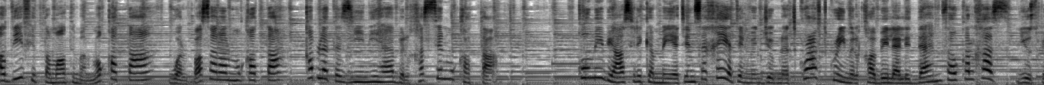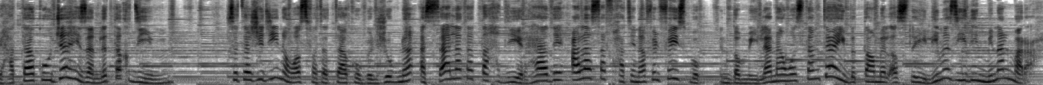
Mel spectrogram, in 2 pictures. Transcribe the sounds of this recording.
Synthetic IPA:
ʔɑd̪ˤiːfit̪ˤːɑmɑːt̪ˤɨmalmʊqɑt̪ˤːɑʕɑ | wɪlbɑsˤɑɾˤɑlmʊqɑt̪ˤːɑʕ | qablat̪azjiːnɪɦabɪlxɑsˤːɪlmʊqɑt̪ˤːɑʕ | quːmibɪʕɑsˤɾkamːɪjːasaxɪjːamɪnd͡ʒʊbnakɾaːft̪kɾiːmalqɑːbɪlalɪd̪ːahmθawqɑlxɑsˤːjʊsˤbɪħat̪ːaːkud͡ʒaːhɪzanlɪt̪ːɑqd̪iːm | sat̪ad͡ʒɪd̪iːnawɑsˤfɑt̪at̪ːaːkubɪlʒʊbnaʔasːaːlaat̪ːɑħðˤiːɾɦaːðɪhʕalasˤɑfħɑt̪nafilfeːsbʊk̚nd̪ˤɑmːilanawast̪amt̪aʕiːbɨt̪ˤːɑʕmɪlʔɑsˤliːlɪmaziːd̪ɪmɪnalmɑ̰ɾˤɑ̰ħ

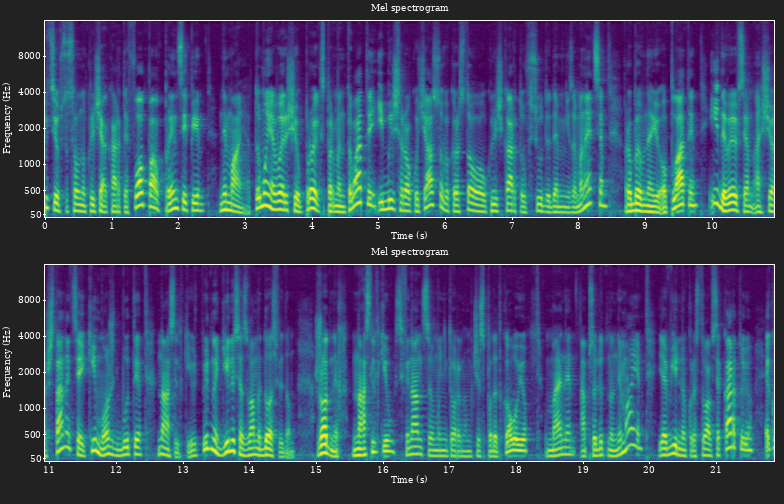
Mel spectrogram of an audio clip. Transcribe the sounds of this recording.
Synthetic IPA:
wt͡sʲiwst̪ɔ̥sɔwnɔklʲʉt͡ʃakɑrt̪ɪfɔpɐwpɾɪnt̪sɪpʲi | nɛmɑjɛ̰t̪ɔmujaʋɪɾʲiʃɪwpɾɔekspeɾɪment̪ʊʋɑt̪ɪʔibʲilʲʃɛɾɔkʊt͡ʃɑsʊʋɪkɔɾɪst̪ɔʋʊʋɐwklʲut͡ʃkɑrt̪ʊwsʲud̪ɪd̪ɛmenʲizɐmenɛt͡sʲːɐ | rɔbɪwnɛjʊ̰ʔɔplˠɑt̪ɪid̪ɪʋɪwsʲɐɐ̰ʃt͡ʃɔʃst̪ɑnet͡sʲːɐjɐkʲimɔʒʊt̚ʲbut̪ɪnɑsʲlʲḭd̪kɪʋʲid̪̚pɔʋʲid̪nɔdʲilʲʊwsʲɐzʋɑmɪd̪ɔsʲʋʲid̪ɔ̰m | ʒɔd̪nɪ̰xnɑsʲlʲid̪kʲiwsfʲinɑnsɔʋɪmːɔnʲit̪ɔɾɪ̰nɦɔmt͡ʃɪspɔd̪ɐt̪kɔʋɔjʊwmɛnɛɐbsɔlʲut̪nɔnɛmɑjɛjaʋʲilʲnɔkɔɾɪst̪ʊʋɑwsʲɐkɑrt̪ɔjʊjɐk

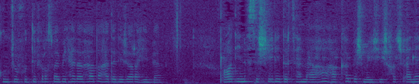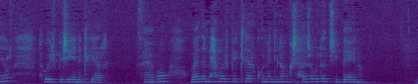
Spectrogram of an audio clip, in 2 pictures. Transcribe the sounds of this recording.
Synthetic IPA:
kʊnt̪ʃufud̪ifɾusmæbinɦæd̪æhæd̪æɦæd̪æd̪iʒɑɾˤɑɦibæn | ɣæd̪inəfsəʃːiʔlːid̪iɾˤt̪hmːʕaɦæɦækːæbæʃmæjʒiʃxɑd̪əʃʔænæjæħwæjəʒbiʒæjnkliɾ | sæbõ | wmaʕd̪æmæħwæəʒbikliɾkunːæd̪ilhʊmkə̥ʃħaʒːawəlːæt̪ʒibæjnæ

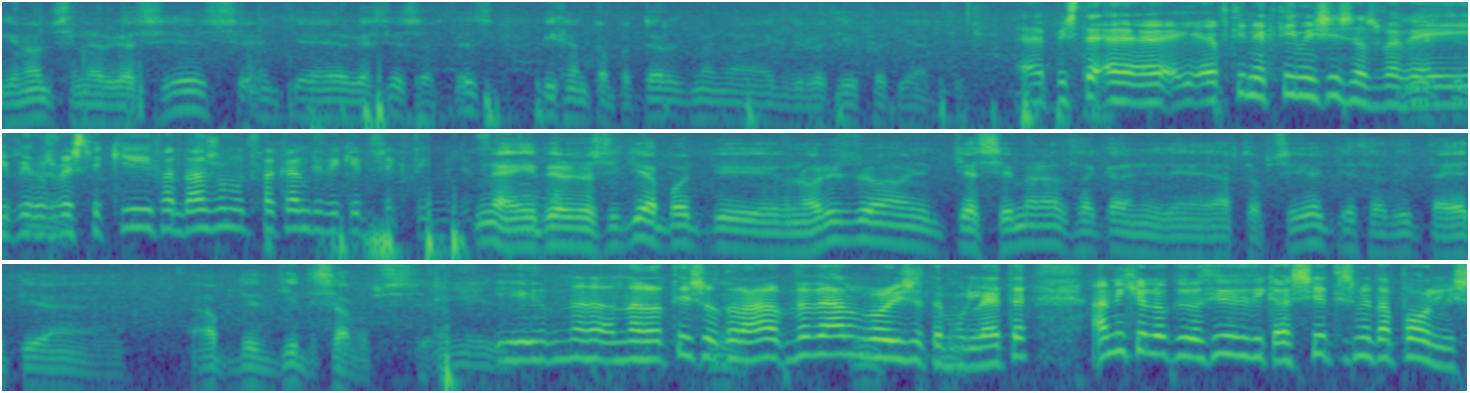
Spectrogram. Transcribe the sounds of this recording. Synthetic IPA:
ʝinont̪iseneɾɣɐsiesceeɾɣɐsiesɐft̪esixɐnt̪oɐpo̞t̪e̞le̞zmɐnɐekðilo̞θiːfot̪çɐːft̪iepist̪eɐft̪iniekt̪imisis̬ɐzve̞veɐiːpiɾo̞zvest̪icifɐnd̪ɐzomeot̪iθɐkɐnit̪iðicit̪i̥sekt̪imisneiːpiɾozvest̪iciɐpo̞t̪iɣno̞ɾizo̞cesimeɾɐθɐkɐniɐ̰ft̪o̞psiɐce̞θɐðit̪ɐet̪iɐ̰ | ɐ̰pot̪iðicit̪i̥sɐ̰po̞psi̥sḛminɐnɐɾo̞t̪isot̪o̞ɾɐve̞ve̞ɐɐnɣno̞ɾise̞t̪e̞mule̞t̪e̞ɐ̰niçeo̞lo̞kliɾo̞θiiðɐðikɐsiɐt̪izme̞t̪ɐpo̞lis

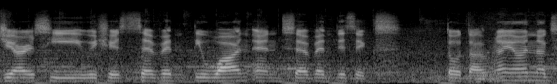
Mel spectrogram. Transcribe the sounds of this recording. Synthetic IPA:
d͡ʒiaɹsiwɪt͡ʃɪsːɛvɛ̃nt̪iwanɛ̃nd̪sɛvɛ̃nt̪isɪks | t̪oːt̪ɐlŋɐjonːɐɡs

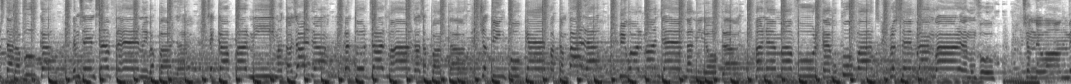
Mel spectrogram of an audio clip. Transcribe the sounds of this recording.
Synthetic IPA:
st̪aðaβukanɛmsensafɾɛnuiβapaɾʎasekapaɾmimat̪azalt̪ɾakat̪ozalzmalzazapant̪aʒ̥ɔt̪iŋpukɛt̪̚bakːampalaiɣwalmanʲd͡ʒɛmd̪almiʎɔplat̪anɛmafuɾt̪ɛmukupaspɾɔsɛmpɾaŋɡwaɾðɛmuɱfu | samd̪ewand̪

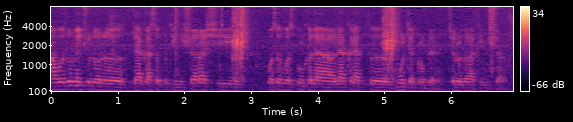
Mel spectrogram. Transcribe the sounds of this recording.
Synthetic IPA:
amvəzut̪me̞t͡ʃulord̪eakasəkut̪imiʃoaɾaʃi | po̞t̪səvəspunkəlaleakɾe̞at̪mult̪e̞pɾo̞ble̞me̞̰t͡ʃe̞lord̪e̞lat̪imiʃoa̰ɾa

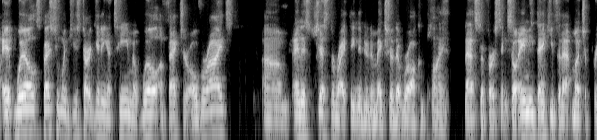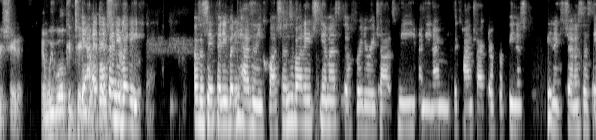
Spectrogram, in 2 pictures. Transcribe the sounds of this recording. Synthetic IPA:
ʔɪt̚wɪlˠəspɛʃl̩ˠiwɨ̃njɨstɑɹt̚ɡ̥ɛɾɪ̃ŋɨtʰĩmɪt̚wɪlˠə̰fɛk̚t͡ʃə̰˞ʔoʊvə˞ɹaɪdz̥ | ʔmʔɨ̃nɨtsd̥ʒ̥ʌst̪̚ðəɹaɪt̪̚θɪ̃ŋtʰɨdɨɾɨmeɪkʃʊɹðɨʔ̚wɪɹɔlˠkʰm̩pʰl̥aɪɨ̰̃n | ðætsðəfɜ̰˞st̪θɪ̰̃ŋsoʊʔḛ̃ɪmiθæ̃ŋkjɨfə˞ðɨ̰t̚mʌt͡ʃɨpʰɹ̥iʃieɪɾɨ̰d̚ | ʔɨ̃nwiwɪlˠkn̩tʰɪ̃njæjɾɨɨ̃nɨfɛnibɑɾi | aɪwʌzseɪɨfɛnibɑɾiɨzɛnikʰw̥ɛst͡ʃɨ̃nzəbaʊɾeɪt͡ʃtʰiɛ̃mɛsfilˠfɹiɾəɹit͡ʃʰɑtsmiaɪmĩnãɪ̃mðɨkʰɑ̃ntʰɹ̥æk̚tə˞fə˞finɨs | finɨksd̥ʒ̥ɛnɨsɨs

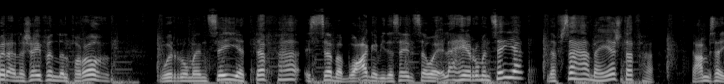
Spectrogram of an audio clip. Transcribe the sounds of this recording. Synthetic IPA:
eɾʔænæʃ̬æːjefʔenːelfɑɾˤɑːɣwerːomænsejːæt̪ːæfhæʔesːæbæbweʕaɡæbiːd̪æsæːjed̪esːæwæːʔlæʔhejːærːomænsejːænæfsæhæmæhejːæːʃt̪æfhæ̰ | ʕamːsæj

